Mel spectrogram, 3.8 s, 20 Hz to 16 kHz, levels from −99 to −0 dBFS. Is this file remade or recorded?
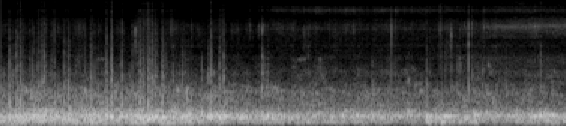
remade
